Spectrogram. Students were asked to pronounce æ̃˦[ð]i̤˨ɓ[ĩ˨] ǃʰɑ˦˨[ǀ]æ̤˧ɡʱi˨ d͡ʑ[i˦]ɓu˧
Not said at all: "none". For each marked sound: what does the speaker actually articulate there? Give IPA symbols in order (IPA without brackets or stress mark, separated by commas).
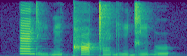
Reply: dʱ, ĩ˨, ǀ, i˨˦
